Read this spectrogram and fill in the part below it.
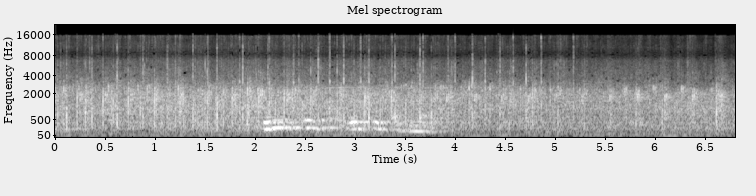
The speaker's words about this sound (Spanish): y a darles un fuerte aplauso también.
